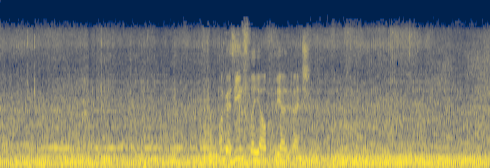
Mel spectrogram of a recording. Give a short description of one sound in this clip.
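A sled scrapes and hisses over snow.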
